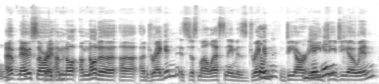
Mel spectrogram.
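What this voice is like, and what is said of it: Vaguely Australian put-on accent. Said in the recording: “Sorry, my accent. ... you sound like you're from Australia, but not really.”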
